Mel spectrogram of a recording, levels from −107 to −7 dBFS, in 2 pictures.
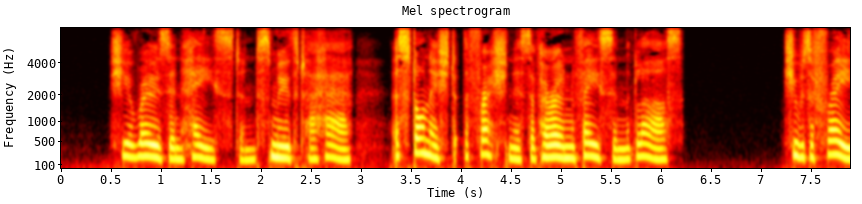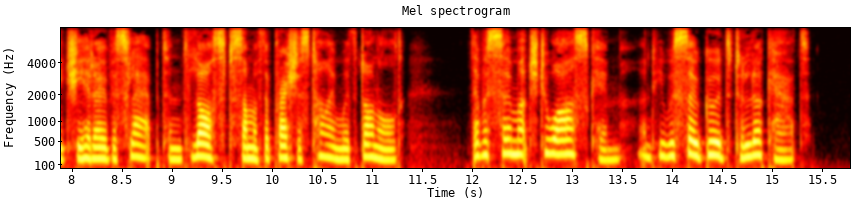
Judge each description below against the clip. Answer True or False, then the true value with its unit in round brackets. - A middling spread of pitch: True (4.0 semitones)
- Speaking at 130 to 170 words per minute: False (185 wpm)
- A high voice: True (205 Hz)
